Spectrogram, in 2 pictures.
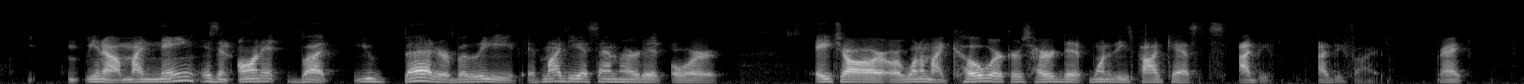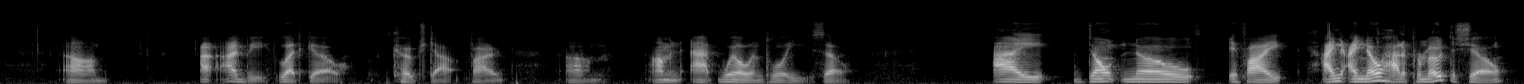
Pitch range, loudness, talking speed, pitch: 110-125 Hz, -24 LUFS, 125 wpm, 115 Hz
